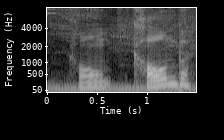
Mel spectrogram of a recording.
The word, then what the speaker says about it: comb: I say comb? The second way you pronounce... Comb. Ah, no audible B.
